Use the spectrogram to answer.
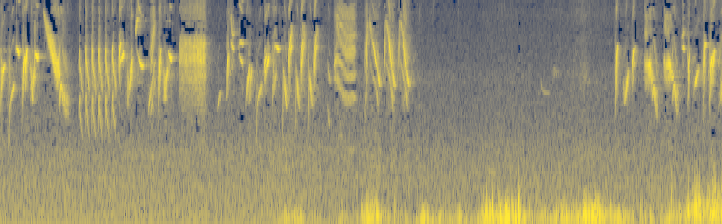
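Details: European goldfinch of the parva type, taken outdoors into nature to sing strongly. High twittering phrases with fast metallic trills and buzzy notes, a pause mid-way, then a renewed burst. Low rumbling wind or handling noise underneath.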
